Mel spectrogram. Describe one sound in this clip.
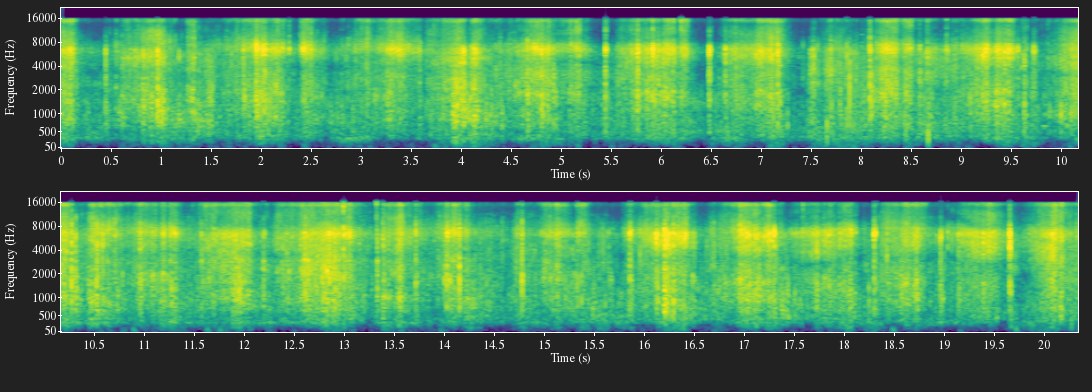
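Wind rustles through the leaves of the trees.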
